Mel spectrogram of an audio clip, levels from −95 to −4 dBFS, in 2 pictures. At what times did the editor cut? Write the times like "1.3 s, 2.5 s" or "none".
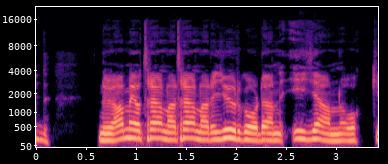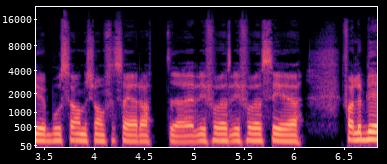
1.4 s, 5.3 s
